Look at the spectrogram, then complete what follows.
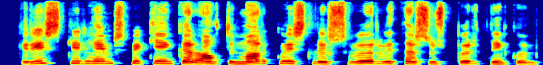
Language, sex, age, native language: Icelandic, female, 50-59, Icelandic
